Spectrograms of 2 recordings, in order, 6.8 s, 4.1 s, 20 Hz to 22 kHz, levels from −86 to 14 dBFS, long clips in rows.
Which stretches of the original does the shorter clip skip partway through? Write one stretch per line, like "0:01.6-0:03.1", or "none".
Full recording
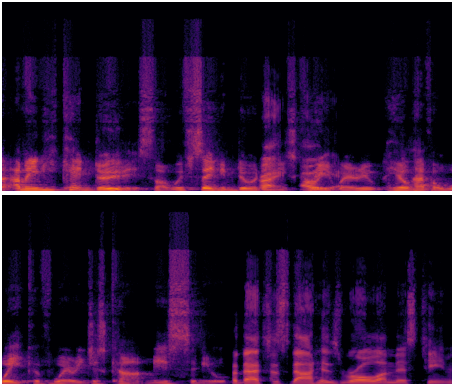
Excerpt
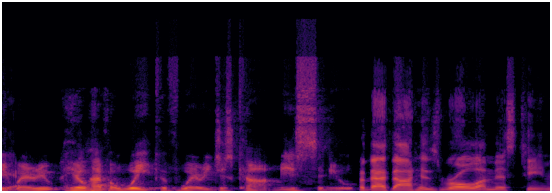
0:05.3-0:05.5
